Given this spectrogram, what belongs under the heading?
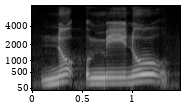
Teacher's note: حمزہ ساکنہ ہے, جھٹکا دیں گے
